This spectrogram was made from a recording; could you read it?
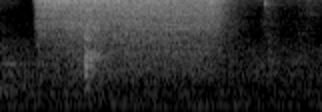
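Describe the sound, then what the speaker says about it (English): Teat spray hisses from a dairy post-dip sprayer bottle of Fight Back, a lanolin teat dip, in one steady burst lasting about a second, close and fairly loud. "And then we use for post dip this Fight Back spray."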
